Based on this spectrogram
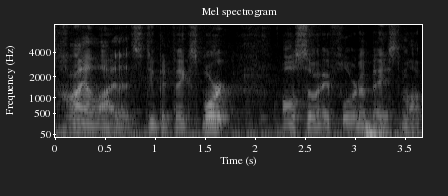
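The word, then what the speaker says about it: jai alai: And then there's the highali people were correcting me for I didn't know to pronounce it. It's not Jaai, it's Halai.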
